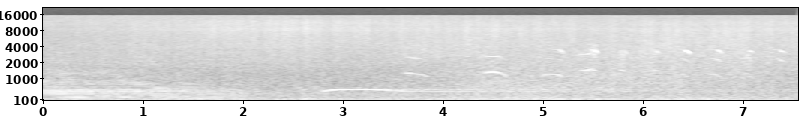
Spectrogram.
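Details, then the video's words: Whale singing, taken from a cassette: one long gliding tonal moan that bends and slowly falls, followed by a scatter of short, high, upturned chirps, all set against a steady surf-like background hiss. "Les chants secrets des baleines"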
